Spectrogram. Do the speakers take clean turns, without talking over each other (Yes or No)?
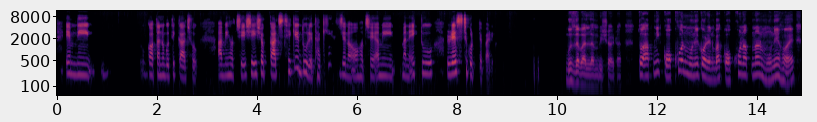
Yes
